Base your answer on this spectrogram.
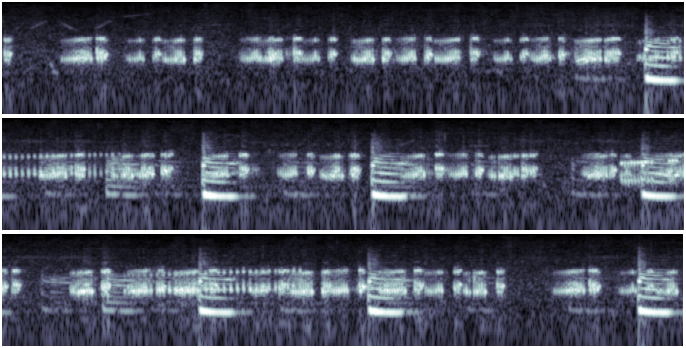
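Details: Croaking from a frog called rare: long chains of fast buzzy pulses in two stacked bands, regularly cut by click-like onsets that drop into a short low tone.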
